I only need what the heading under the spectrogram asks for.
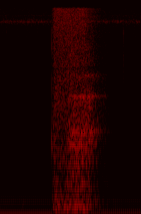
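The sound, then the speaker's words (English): A single sneeze: a sudden breathy burst that lasts about half a second and then quickly fades, with no talking around it. “God bless you.”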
